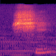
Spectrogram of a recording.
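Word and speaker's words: 四: Cette superstition est due à sa prononciation, shi, qui veut aussi dire mort en japonais. C'est pour ça que les japonais ont tendance à utiliser l'autre prononciation, yon.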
